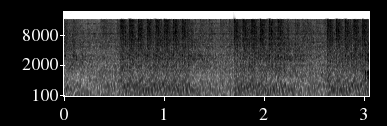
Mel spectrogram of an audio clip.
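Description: Rapid automatic gunfire in the zombie shooter Left 4 Dead, loud continuous bursts of closely spaced shots with short pauses between strings, no talking.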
